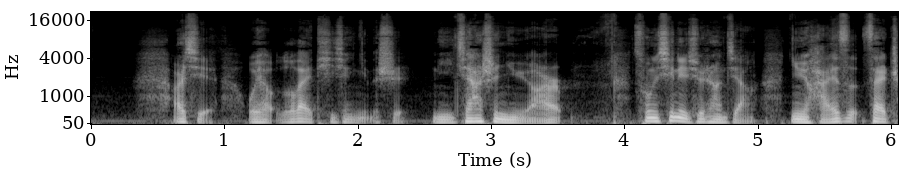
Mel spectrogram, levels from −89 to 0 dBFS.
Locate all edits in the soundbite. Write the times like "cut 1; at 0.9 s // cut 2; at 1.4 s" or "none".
cut 1; at 2.4 s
